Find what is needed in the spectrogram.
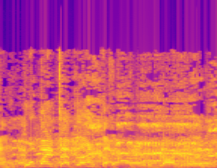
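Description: A rooster crowing among the chatter of a crowd of people.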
